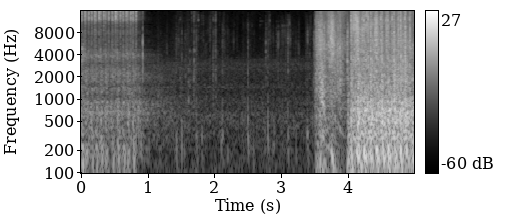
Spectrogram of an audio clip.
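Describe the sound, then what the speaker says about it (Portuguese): Bursts of rapid gunfire in CS:GO on Dust 2 crackle loudly at the start, then drop to quieter scattered shots before a heavy sustained barrage erupts again near the end. "Os caras dando tiro na porta"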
